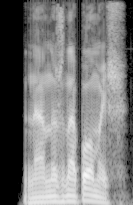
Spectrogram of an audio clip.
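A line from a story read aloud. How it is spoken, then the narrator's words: Sharp. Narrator (Russian): довольно резко проговорил Григорян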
